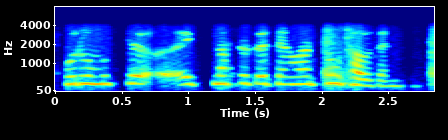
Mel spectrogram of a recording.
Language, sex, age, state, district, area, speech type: Kashmiri, female, 30-45, Jammu and Kashmir, Kupwara, rural, conversation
